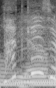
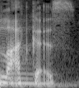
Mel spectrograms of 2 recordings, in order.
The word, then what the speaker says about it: latkes: Oh, latkes or latkes? What's the correct way of pronouncing it? – They're both acceptable.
